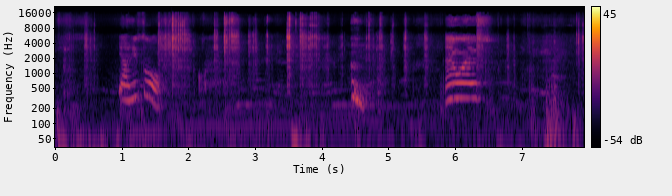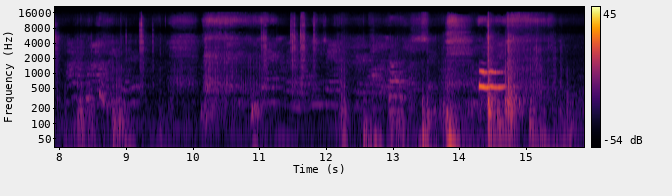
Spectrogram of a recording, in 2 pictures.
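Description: A young boy talks casually, close by.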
